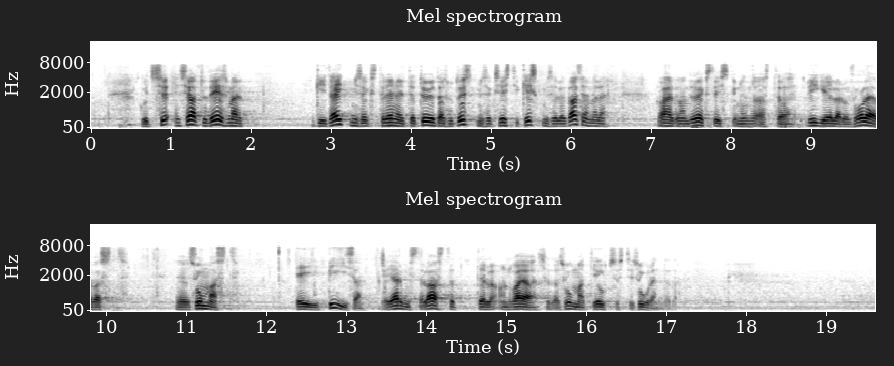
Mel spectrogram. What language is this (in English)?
Estonian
